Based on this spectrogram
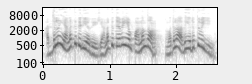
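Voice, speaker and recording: A woman voicing a loud, pushy village moneylender in a Tamil cartoon, scolding in a harsh, shrill way with a Tamil accent. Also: sing-song, rapid-fire, heavy background noise.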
